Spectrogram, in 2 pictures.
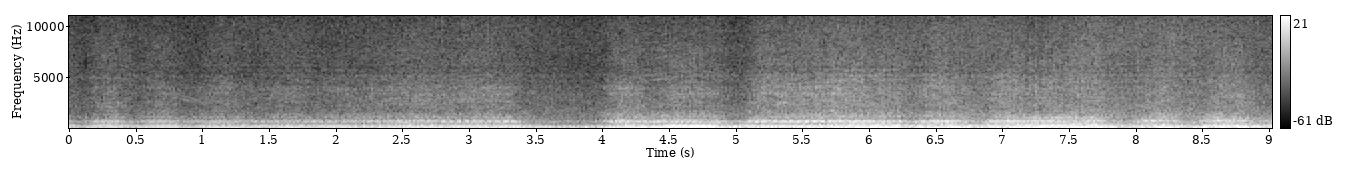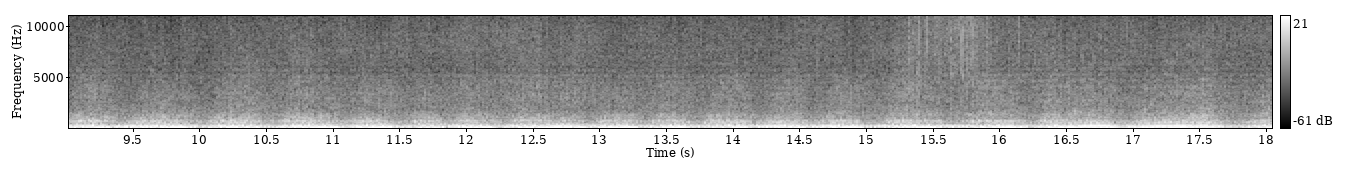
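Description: Jeep Cherokee XJ engine working under load in deep mud. It runs steadily at first, drops briefly about three and a half seconds in, then is revved up and down over and over, about once a second.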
